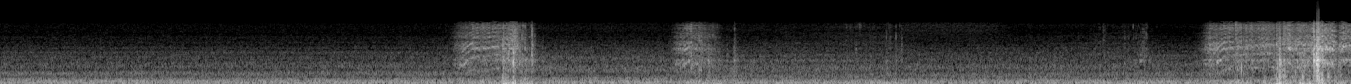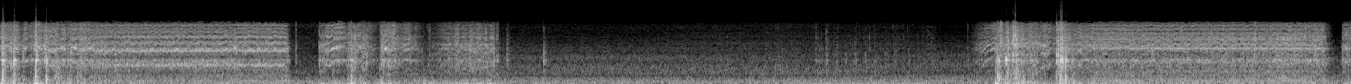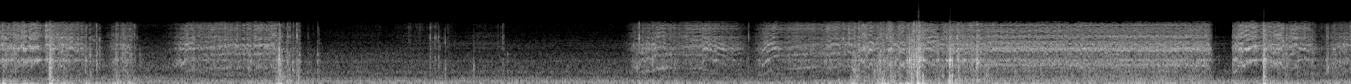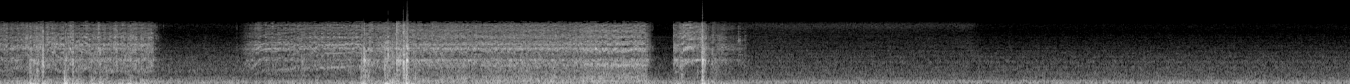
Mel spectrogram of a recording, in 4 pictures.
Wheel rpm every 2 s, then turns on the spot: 0, 0, 50, 20, 10, 10, 170, 240, 160, 40, 20, 60, 220, 200, 110, 20, 40, 150, 210, 190, 160, 100, 190, 170, 10, 0, 0.
6-10 20-22 30-32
